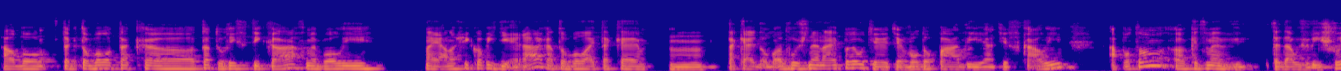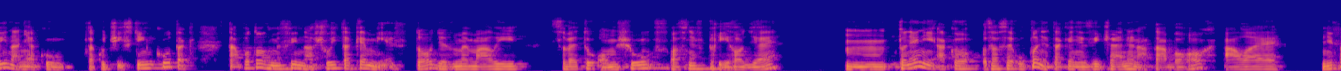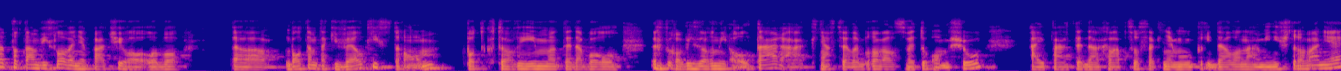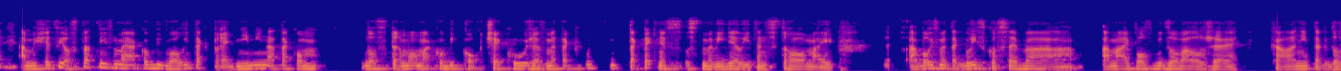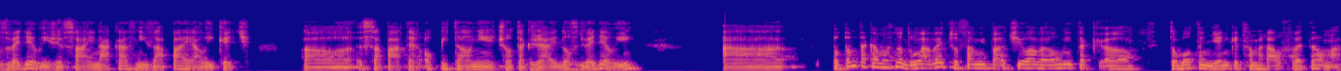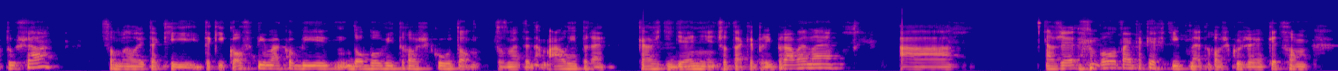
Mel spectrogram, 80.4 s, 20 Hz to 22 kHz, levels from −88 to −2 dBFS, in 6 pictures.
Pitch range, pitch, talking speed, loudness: 105-130 Hz, 115 Hz, 155 wpm, -35 LUFS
